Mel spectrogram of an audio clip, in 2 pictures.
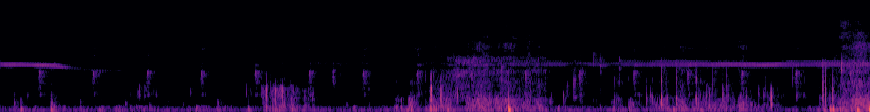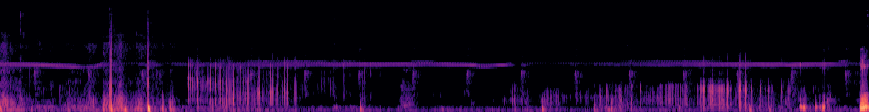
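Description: Irregular low gurgles and rumbles from an empty stomach: ordinary hunger growling.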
